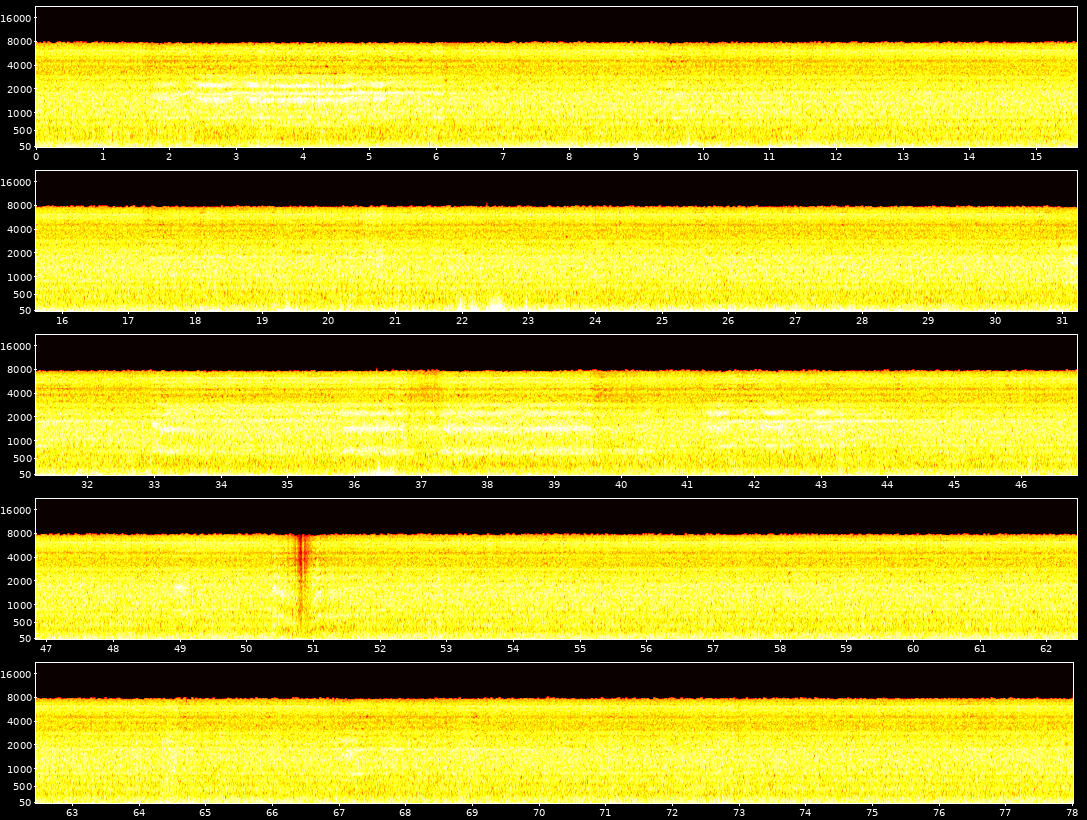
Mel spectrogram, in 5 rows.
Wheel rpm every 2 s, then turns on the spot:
230, 220, 220, 230, 230, 230, 230, 230, 230, 230, 230, 230, 230, 230, 230, 230, 230, 200, 200, 200, 210, 230, 230, 230, 230, 140, 230, 230, 230, 230, 230, 240, 230, 230, 230, 230, 230, 230, 230.
none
